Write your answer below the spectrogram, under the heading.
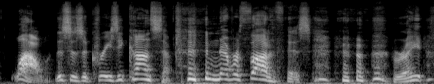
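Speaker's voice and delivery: high, loud, laughing sarcastic amazement like a mock gasp.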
